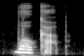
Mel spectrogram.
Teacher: Woke ends in K. Up starts with u consonant to vowel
